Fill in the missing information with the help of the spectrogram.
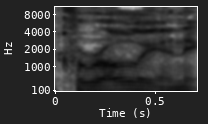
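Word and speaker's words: Caroline: The first thing, Catherine, I have to learn is to say Carolian. You've already given me a lesson of how to say it correctly. This is the Carolian era.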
